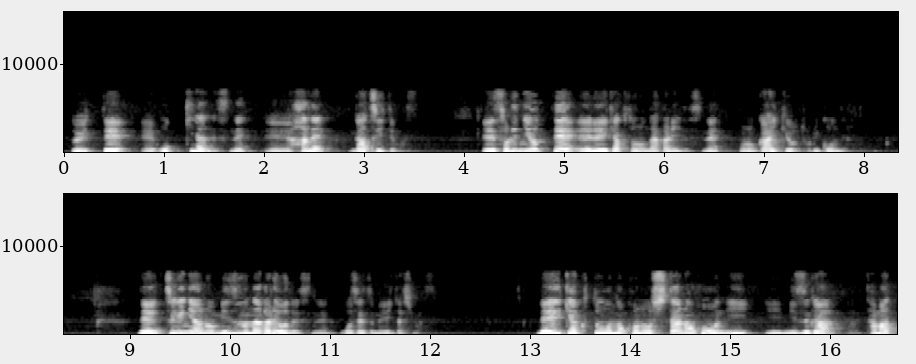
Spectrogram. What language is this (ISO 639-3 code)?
jpn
